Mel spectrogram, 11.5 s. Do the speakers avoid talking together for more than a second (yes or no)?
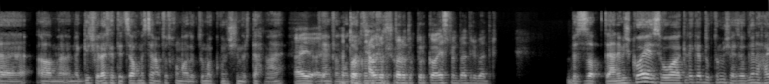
no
